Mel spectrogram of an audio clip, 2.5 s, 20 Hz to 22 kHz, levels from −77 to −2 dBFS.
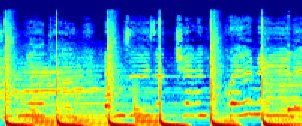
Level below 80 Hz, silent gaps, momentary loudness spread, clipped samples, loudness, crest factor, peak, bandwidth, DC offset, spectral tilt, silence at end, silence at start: -10 dBFS; none; 1 LU; under 0.1%; -12 LUFS; 8 dB; 0 dBFS; 15 kHz; under 0.1%; -6 dB/octave; 0 s; 0 s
